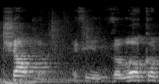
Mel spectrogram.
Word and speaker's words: Cheltenham: so when I look at it I say shuttle hand but it's Cheltenham if you the local pronunciation here in Cheltenham and then what uh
